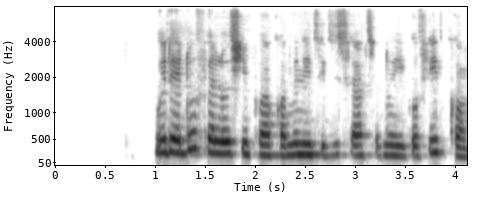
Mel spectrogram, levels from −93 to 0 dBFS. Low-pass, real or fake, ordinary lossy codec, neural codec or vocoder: none; real; none; none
